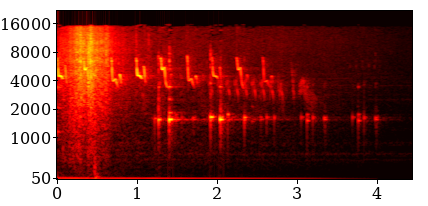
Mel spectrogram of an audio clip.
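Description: Closing logo sting: a deep bass tone with a whoosh at the start, then a string of short bird-like chirps and ticks that thin out and fade away near the end.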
